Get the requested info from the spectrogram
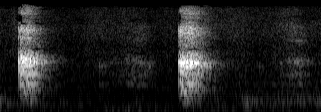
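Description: A woman voicing the phonics sound of the letter K twice, short sharp unvoiced 'k' sounds a little over a second apart, imitating the crunch of a carrot being bitten.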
